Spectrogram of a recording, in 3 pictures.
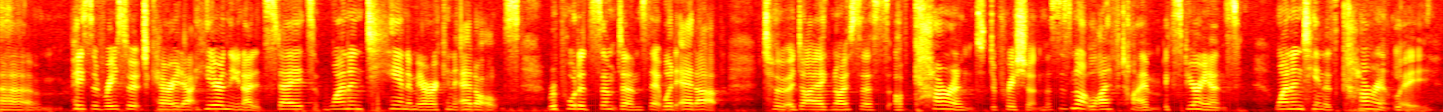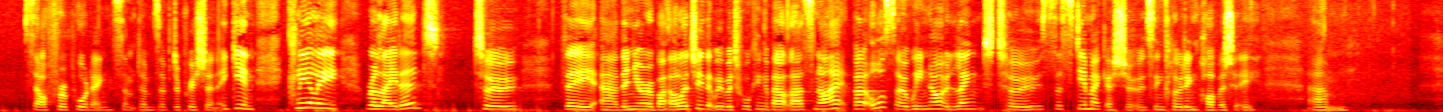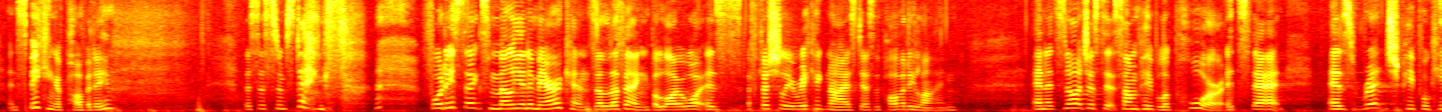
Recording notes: In this episode taken from the 2013 Buddhist Geeks Conference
